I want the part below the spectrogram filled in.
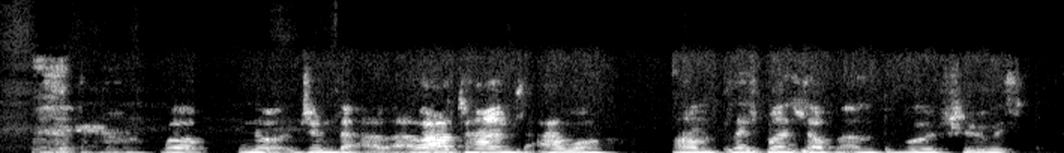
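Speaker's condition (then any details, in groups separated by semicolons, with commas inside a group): Cerebral palsy; affects speech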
